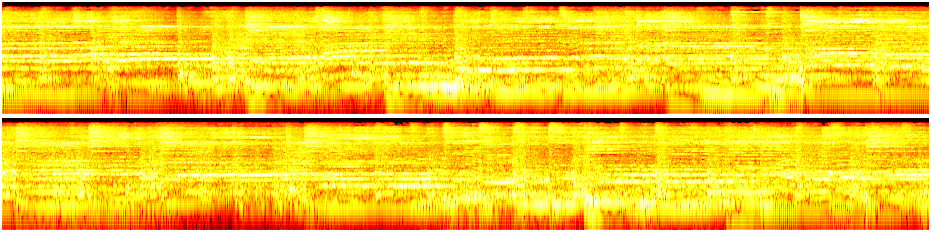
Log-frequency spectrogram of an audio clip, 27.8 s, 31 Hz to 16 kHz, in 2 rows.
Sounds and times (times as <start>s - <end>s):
Gospel music: 0.0s - 27.8s.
